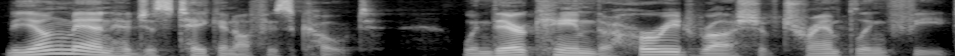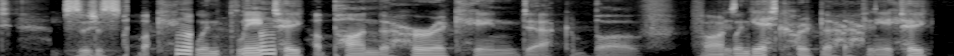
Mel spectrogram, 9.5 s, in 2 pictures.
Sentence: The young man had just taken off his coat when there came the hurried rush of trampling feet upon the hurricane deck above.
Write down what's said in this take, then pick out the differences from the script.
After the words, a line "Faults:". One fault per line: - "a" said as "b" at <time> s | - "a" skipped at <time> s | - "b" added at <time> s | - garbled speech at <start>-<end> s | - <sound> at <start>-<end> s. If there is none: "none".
The young man had just taken off his coat when there came the hurried rush of trampling feet [garbled] upon the hurricane deck above. [garbled]
Faults:
- garbled speech at 5.0-6.3 s
- garbled speech at 8.2-9.5 s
